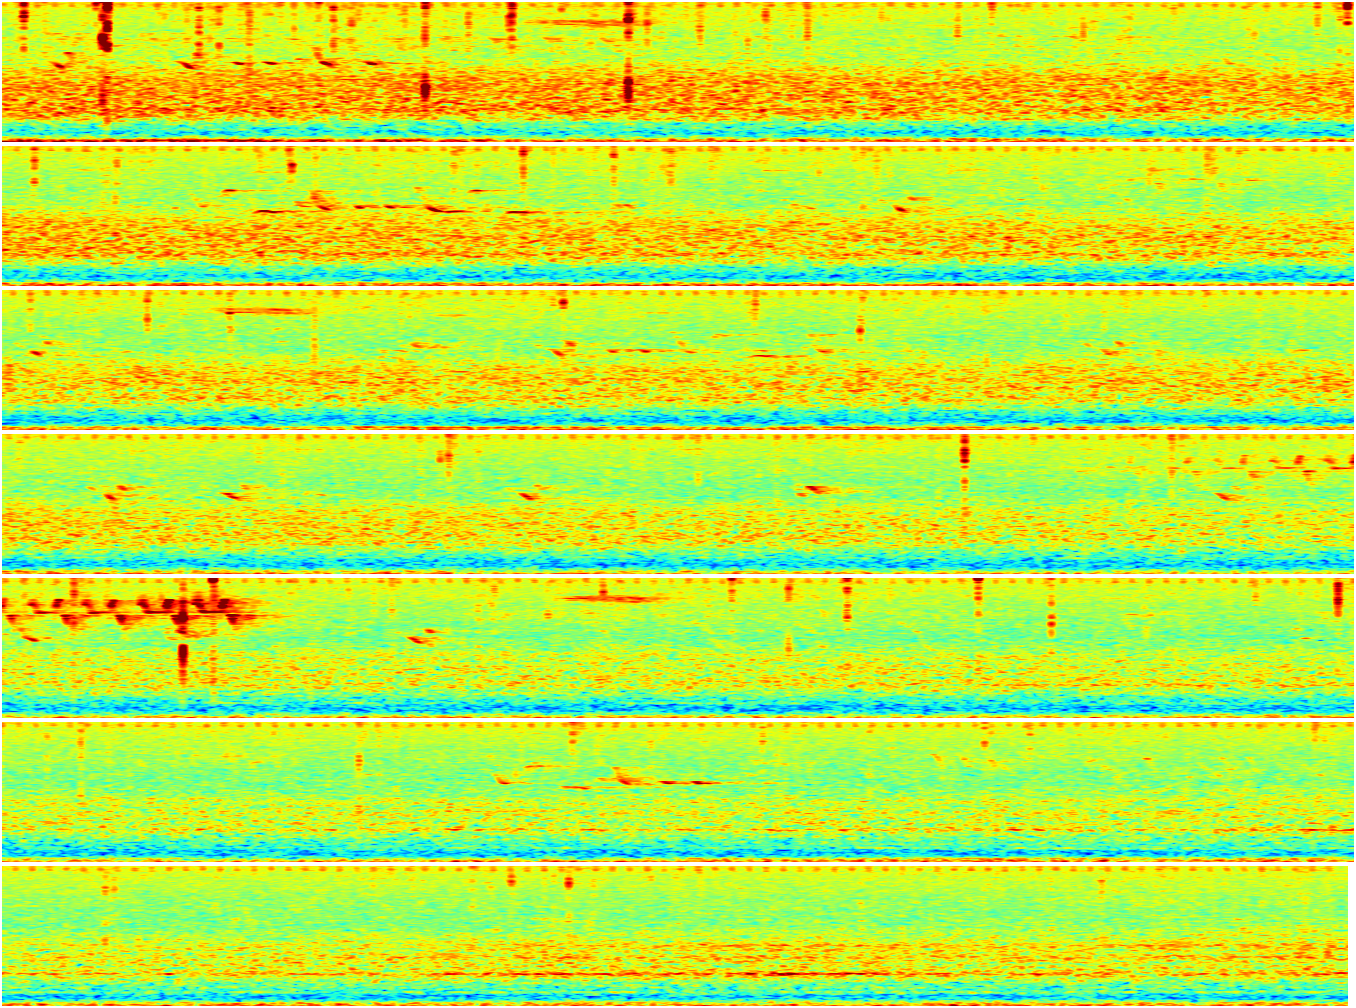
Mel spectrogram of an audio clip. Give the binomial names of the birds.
Icterus galbula, Seiurus aurocapilla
